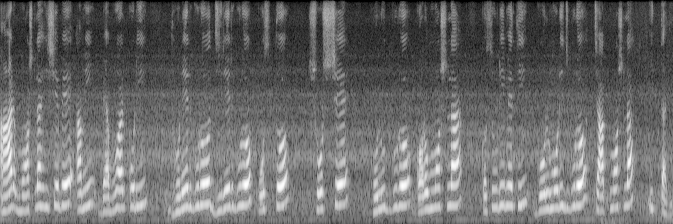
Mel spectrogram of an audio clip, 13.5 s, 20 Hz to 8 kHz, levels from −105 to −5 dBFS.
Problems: none marked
